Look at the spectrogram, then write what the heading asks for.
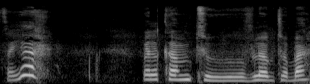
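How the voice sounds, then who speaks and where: Very slow speech with a Kenyan accent, a dry sound with no echo, and light background noise. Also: woman. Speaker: high school teacher and vlogger; high school teacher, vlogger. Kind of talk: vlog. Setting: outdoors, walking to school. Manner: casual, chatty. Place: open country. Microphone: phone near.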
